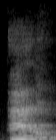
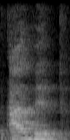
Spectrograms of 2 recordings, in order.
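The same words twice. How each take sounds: First: "added" ending in a short "id". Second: "added" mispronounced with a Spanish e, "ad-et"; a full e in the last syllable of "added"; wrong Spanish E. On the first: Teacher gives the correct form, "added" with -id ending. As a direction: say "added" as ad-id, falling. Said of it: "después la pronunciación id". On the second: Teacher shows the mistake to avoid, "added" as "ad-et". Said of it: "No es added". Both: Shown as a demonstration.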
